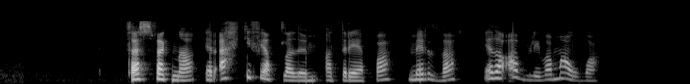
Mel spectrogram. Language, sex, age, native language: Icelandic, female, 20-29, Icelandic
